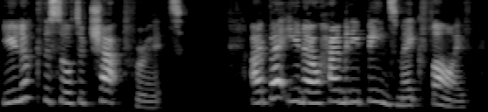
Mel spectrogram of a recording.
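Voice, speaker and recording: A woman's voice: high voice, big pitch swings, unhurried, voice pushed up. A woman voicing a peculiar, chuckling, sly little old man in a storybook reading. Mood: chuckling, coaxing.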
